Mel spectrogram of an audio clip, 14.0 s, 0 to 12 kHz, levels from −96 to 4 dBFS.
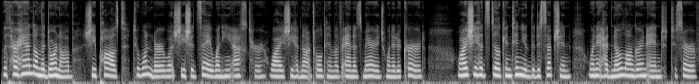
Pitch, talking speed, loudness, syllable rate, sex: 225 Hz, 195 wpm, -17 LUFS, 4.8 syllables/s, female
